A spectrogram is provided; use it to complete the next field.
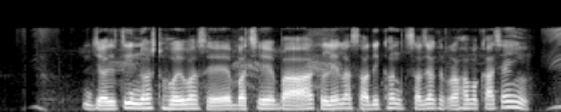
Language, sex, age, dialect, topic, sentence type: Maithili, male, 18-24, Southern/Standard, agriculture, statement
